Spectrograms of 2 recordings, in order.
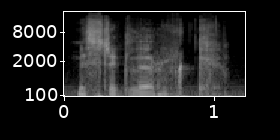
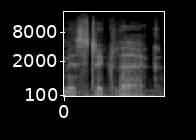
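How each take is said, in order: First: The name is said in a put-on elvish accent. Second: The name is said in a plain everyday accent. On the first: "I was saying it with a proper elvish accent for a moment" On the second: "I know it is simply mister Glurk"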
